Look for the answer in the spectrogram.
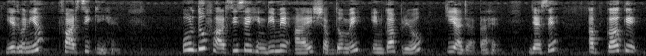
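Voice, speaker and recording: A woman teacher giving a grammar lesson, explaining step by step and checking understanding with questions. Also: fairly high pitch.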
